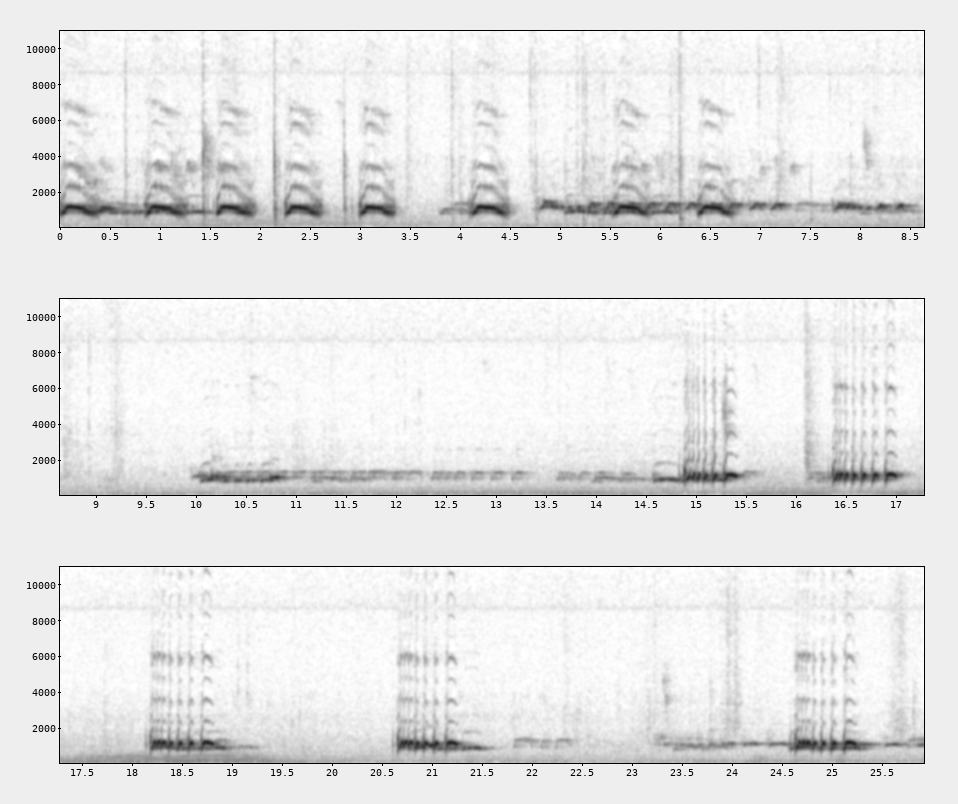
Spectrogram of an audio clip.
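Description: A zebra dove coos in trilling, bubbling phrases.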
